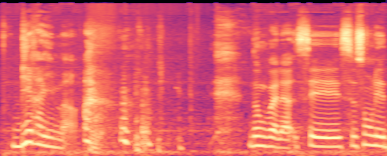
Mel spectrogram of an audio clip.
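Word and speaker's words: Birahima: Prononcé Biraïba. Biraïma.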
